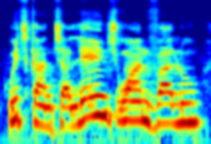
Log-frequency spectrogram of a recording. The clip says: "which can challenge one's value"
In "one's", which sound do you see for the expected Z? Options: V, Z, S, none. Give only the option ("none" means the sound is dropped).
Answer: none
